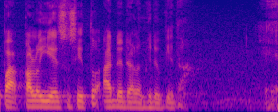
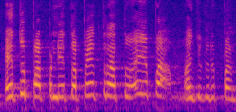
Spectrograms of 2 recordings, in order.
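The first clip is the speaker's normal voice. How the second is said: high, eager fawning call; much higher, ingratiating pastor voice. Retold or imitated. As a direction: sweet-talk the guest forward. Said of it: "Gembalanya berdiri".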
